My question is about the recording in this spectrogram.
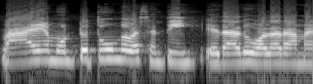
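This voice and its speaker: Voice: mid-range voice, steady tone, normal speed, heavy background noise, lightly acted. A grumpy husband in a cartoon, voiced by a performer, roused from sleep and muttering complaints. He scolds his wife in a worn-out, grumbling tone. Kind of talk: cartoon voice acting.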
